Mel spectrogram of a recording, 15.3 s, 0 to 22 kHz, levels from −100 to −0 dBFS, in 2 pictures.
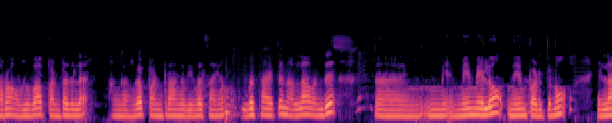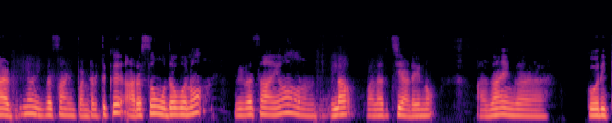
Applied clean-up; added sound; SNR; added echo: neural mask model DeepFilterNet 3.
